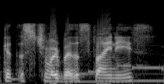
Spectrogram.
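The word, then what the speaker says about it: Spinies: used to call them spinneys but i feel like spineys is the correct pronunciation because that makes sense because they have spines they don't spin actually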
